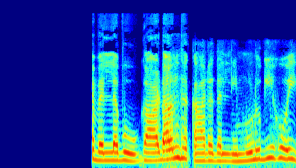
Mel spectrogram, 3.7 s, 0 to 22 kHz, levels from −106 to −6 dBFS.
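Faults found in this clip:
Cut-off start, 0.0–1.15 s: digital silence, then audio enters abruptly mid-sound at 1.15 s with no attack or fade. Capture or stream began late. Waveform: flat line, then abrupt onset at the cut. Spectrogram: blank, then a hard vertical edge across all frequencies.

Call bitrate drop, 1.94 s onward: audio turns muffled and watery through to the end, worst for about 1.3 s. The encoder was starved after the bandwidth estimate fell, consistent with Opus going from roughly 32 to 11 kbps. Coarser coding plus a lowpass at 8 kHz, down from 20 kHz. Spectrogram: the band above 8 kHz goes empty, with smeared, blotchy harmonics below.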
